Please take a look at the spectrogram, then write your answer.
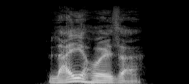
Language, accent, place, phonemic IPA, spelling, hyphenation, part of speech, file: German, Germany, Berlin, /ˈlaɪ̯ˌhɔɪ̯zɐ/, Leihhäuser, Leih‧häu‧ser, noun, De-Leihhäuser.ogg
- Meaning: nominative/accusative/genitive plural of Leihhaus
